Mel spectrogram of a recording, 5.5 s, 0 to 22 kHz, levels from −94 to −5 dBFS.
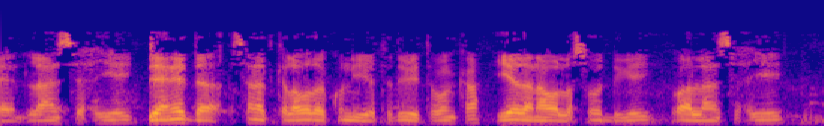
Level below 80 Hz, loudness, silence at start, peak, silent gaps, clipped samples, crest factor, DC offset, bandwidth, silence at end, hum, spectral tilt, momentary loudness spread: -70 dBFS; -29 LUFS; 0 s; -8 dBFS; none; under 0.1%; 22 dB; under 0.1%; 8 kHz; 0 s; none; -2.5 dB/octave; 10 LU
